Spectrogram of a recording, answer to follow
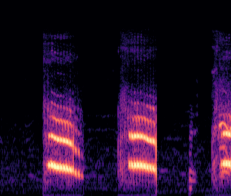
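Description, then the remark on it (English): A person imitates a pigeon's call with three short, evenly spaced voiced coos, each about half a second long, fairly loud with no other talking, to lure and catch a pigeon. “I'm going to catch a pigeon by putting out my claw on the floor and going.”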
